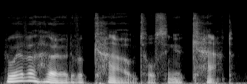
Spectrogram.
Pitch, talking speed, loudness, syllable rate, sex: 95 Hz, 220 wpm, -19 LUFS, 4.8 syllables/s, male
